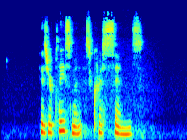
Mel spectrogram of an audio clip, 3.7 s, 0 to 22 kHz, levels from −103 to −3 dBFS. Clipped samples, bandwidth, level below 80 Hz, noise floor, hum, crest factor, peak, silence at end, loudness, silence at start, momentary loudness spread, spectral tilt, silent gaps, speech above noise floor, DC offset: under 0.1%; 15.5 kHz; -66 dBFS; -80 dBFS; none; 18 dB; -10 dBFS; 0.9 s; -27 LUFS; 0.8 s; 9 LU; -4 dB/octave; none; 54 dB; under 0.1%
